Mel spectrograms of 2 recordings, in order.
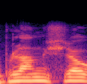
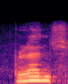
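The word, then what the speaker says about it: Blanche: 선임 변호 변호사입니다 블란치 원래 불어에서 나온 건데 불어에서 블랑쉬 발음하지만 영어에서는 블렌치 하는데요 보통은 그래서 미스터 트럼프의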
